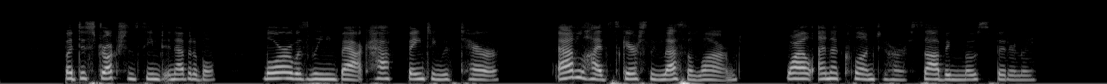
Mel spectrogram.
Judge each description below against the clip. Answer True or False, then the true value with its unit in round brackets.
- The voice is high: True (240 Hz)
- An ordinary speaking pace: False (130 wpm)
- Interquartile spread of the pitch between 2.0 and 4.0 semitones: True (2.9 semitones)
